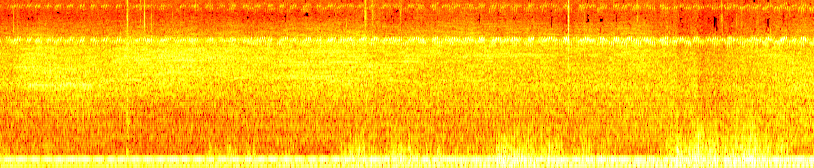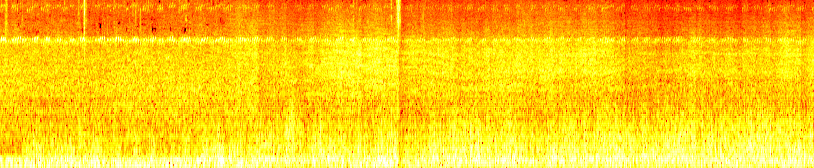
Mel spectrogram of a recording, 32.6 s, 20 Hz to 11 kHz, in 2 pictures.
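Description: Steyr 6175 CVX tractor engine running steadily under load as it drives a Pöttinger NOVACAT front and rear triple mower combination, with the rush of the spinning mower discs cutting grass. The cutting noise grows louder in the second half.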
